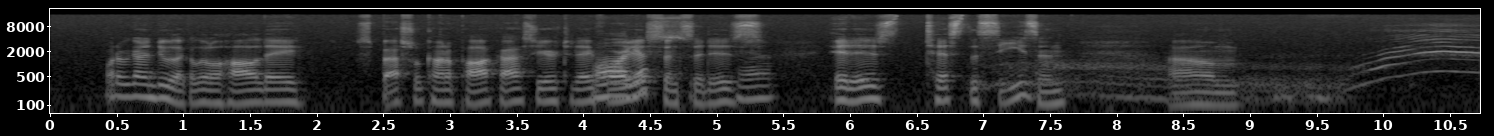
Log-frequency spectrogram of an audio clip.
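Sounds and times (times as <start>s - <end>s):
speech: 0.4s - 7.8s, 8.4s - 9.0s
female pet cat meowing: 7.3s - 10.7s.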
